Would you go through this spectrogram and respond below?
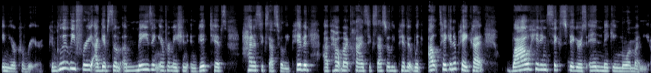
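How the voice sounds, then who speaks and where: A woman's voice: mid-range voice, moderate pace. Sniffly woman giving emphatic career tips. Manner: emphatic, repeats key instructions, chatty asides. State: sniffly with allergies. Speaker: career coach. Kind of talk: livestream career advice.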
